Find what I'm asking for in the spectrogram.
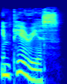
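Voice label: "imperious", British English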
